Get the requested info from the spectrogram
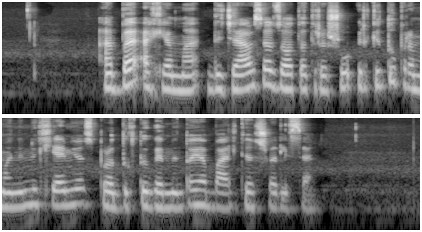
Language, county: Lithuanian, Vilnius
